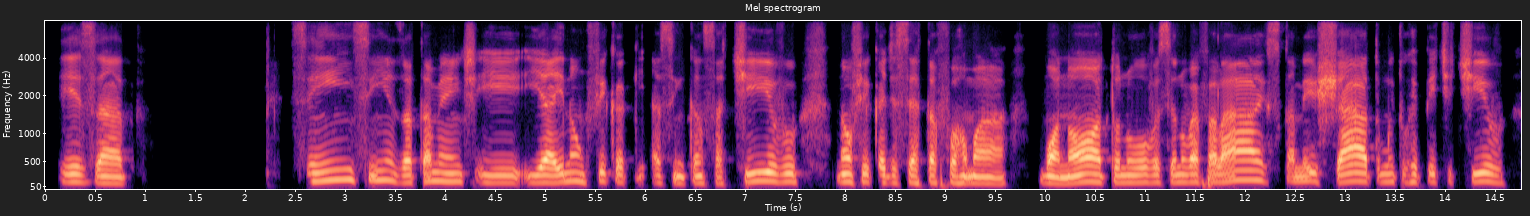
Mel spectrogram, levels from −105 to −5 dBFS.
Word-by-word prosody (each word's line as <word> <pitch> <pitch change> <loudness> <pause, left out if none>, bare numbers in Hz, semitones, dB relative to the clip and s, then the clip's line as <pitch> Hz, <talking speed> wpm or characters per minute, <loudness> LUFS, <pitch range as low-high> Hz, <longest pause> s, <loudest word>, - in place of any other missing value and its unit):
Exato. 125 -6 0 1.6
Sim, 170 +4 -2
sim, 170 +1 -5
exatamente. 145 +1 -2
E, 125 -1 -4 0.2
e 130 - +5
aí 130 0 +6
não 150 -2 -2
fica, 135 -1 -4 0.2
assim, 235 -1 -4
cansativo, 140 - -1 0.4
não 140 0 +3
fica 135 -1 -3
de 120 0 -7
certa 125 +2 -1
forma 115 -2 0 0.3
monótono, 130 +3 +5
ou 130 +1 0
você 130 0 -4
não 135 0 -2
vai 135 0 +3
falar: 175 +8 +3
"Ah, - - 0
isso 150 - -11
está 75 - -8
meio 75 0 -1
chato, 145 -1 +4
muito 140 -1 -7
repetitivo". 140 -1 -3
135 Hz, 120 wpm, -22 LUFS, 125-145 Hz, 1.6 s, aí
